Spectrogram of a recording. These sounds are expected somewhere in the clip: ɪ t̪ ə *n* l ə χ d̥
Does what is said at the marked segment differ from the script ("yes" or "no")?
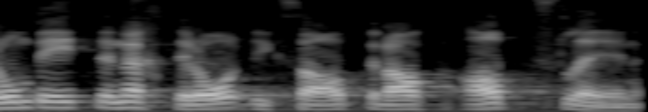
no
